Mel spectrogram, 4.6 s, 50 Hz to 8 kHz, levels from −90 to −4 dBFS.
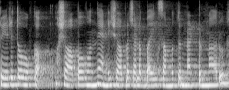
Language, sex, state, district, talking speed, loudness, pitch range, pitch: Telugu, female, Andhra Pradesh, Sri Satya Sai, 130 wpm, -15 LUFS, 215-230 Hz, 220 Hz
